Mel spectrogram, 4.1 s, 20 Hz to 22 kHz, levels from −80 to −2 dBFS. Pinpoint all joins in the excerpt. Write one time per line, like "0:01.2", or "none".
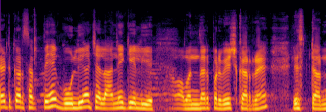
0:02.1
